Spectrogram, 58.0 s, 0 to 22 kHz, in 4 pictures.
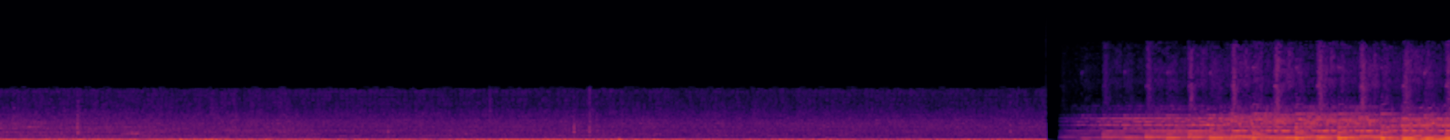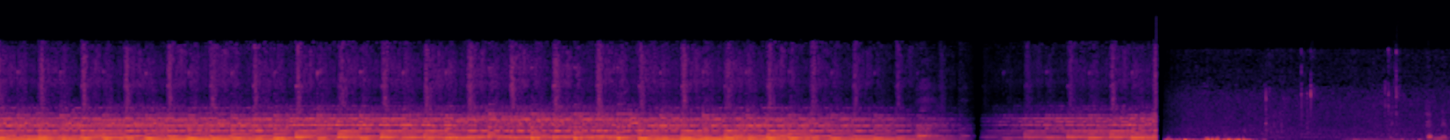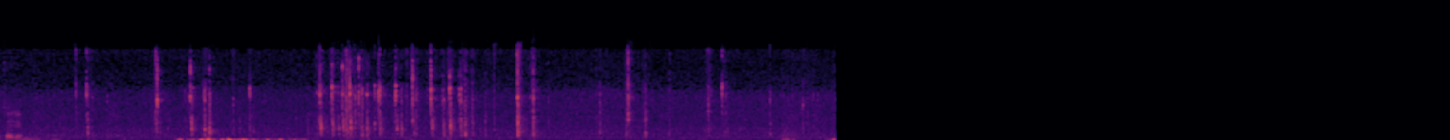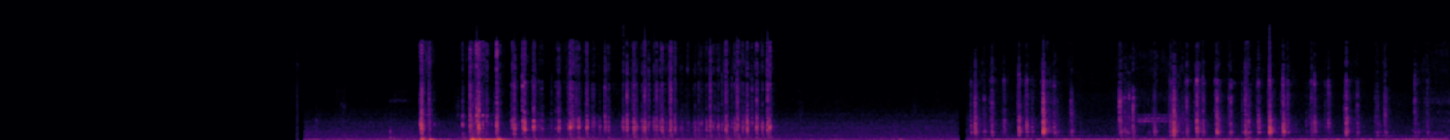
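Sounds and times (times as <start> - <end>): mechanical keyboard key clacks: 32.1 - 34.4, 53.2 - 57.9.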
